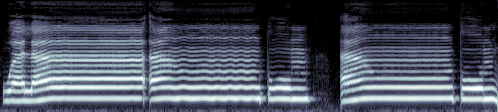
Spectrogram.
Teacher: Nun sukunnya dibaca samar sambil ada dengungan. Dan dengungannya dibaca 2, 3, atau 4 ketukan.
